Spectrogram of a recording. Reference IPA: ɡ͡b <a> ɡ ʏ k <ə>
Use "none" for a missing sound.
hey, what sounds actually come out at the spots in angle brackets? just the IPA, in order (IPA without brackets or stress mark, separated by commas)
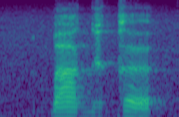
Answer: a, ə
